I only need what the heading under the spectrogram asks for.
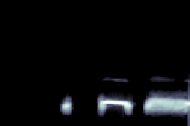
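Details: Spotted dove coo used to stir caged doves into calling: a brief soft note, then a level hollow coo and a long rolling, burred coo that is cut off.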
